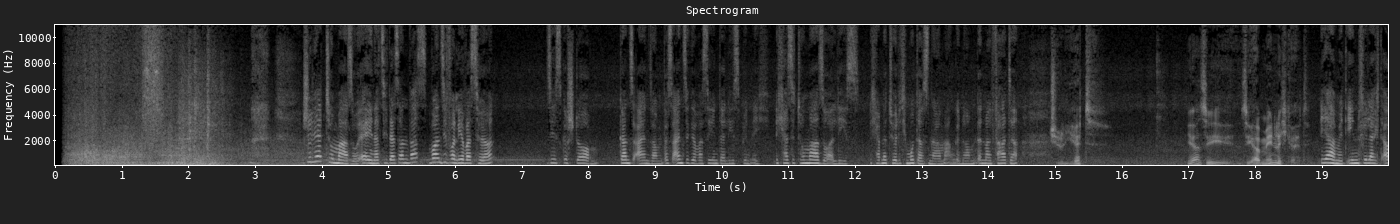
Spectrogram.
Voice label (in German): Synchron, frauen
